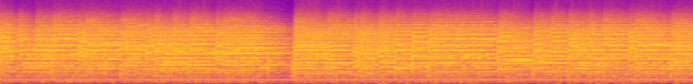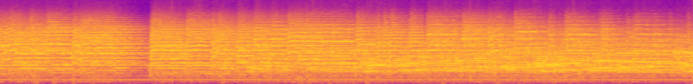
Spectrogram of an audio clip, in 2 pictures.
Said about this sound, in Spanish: Así nació, entre los tañidos jubilosos de una broncínea campana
